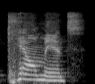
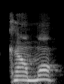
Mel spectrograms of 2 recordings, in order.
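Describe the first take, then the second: First: The name is pronounced with English sounds. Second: The name is pronounced with French sounds. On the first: "in English, it'll be it would be Calment" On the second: "but in French, the language of love is Calment"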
